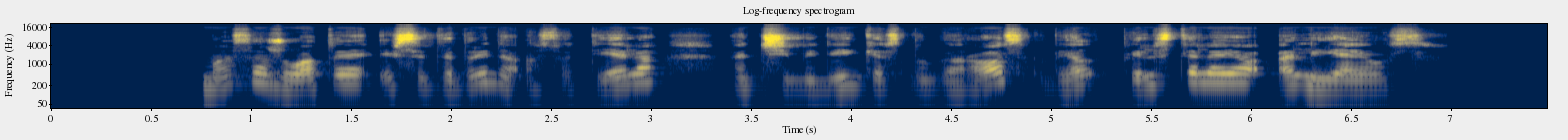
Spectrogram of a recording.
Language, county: Lithuanian, Vilnius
